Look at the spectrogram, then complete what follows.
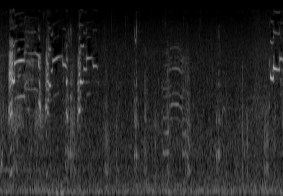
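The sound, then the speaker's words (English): Seagulls call in a raucous cluster, several overlapping cries at the start, quieter squawks in the middle, then another loud burst at the end, over a low rumbling background. “Look at the seagulls in there.”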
